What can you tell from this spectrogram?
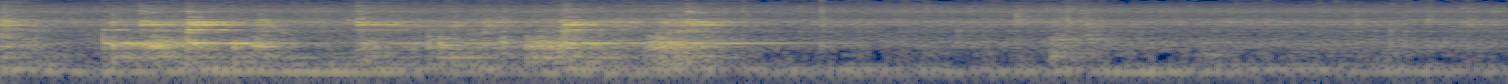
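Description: Chopped onion and spice masala sizzling in hot oil in a metal pot. For about the first four seconds a spoon scrapes and stirs against the pot with sharp metallic scrapes; after that the sizzle goes on alone, quieter and steady.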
